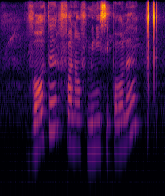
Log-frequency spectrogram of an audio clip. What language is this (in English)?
Afrikaans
